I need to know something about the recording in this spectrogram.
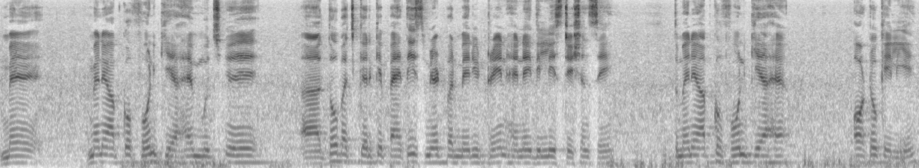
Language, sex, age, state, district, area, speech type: Urdu, male, 18-30, Delhi, Central Delhi, urban, spontaneous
